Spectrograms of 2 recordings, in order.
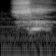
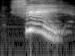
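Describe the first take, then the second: First: It is whispered very quietly. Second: It is shouted very loudly. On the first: "Let's whisper it really quietly" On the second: "Let's shout it really loudly"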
